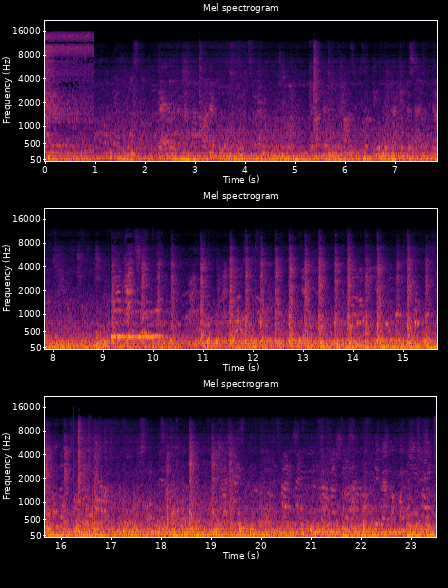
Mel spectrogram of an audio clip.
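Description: A train carriage rumbles and clatters along the rails.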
